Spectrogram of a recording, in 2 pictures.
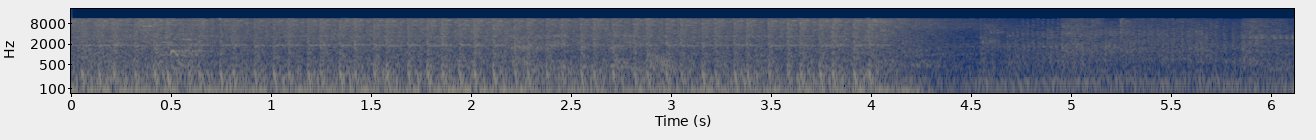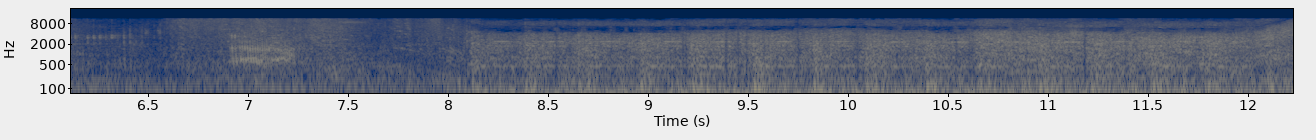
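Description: An explosion booms and crackles.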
